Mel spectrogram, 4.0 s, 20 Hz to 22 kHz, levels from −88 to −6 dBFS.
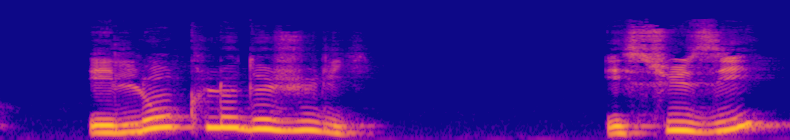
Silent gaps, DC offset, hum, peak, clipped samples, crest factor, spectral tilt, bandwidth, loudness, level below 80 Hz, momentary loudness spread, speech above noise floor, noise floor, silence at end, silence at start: none; under 0.1%; none; -12 dBFS; under 0.1%; 14 dB; -6 dB/octave; 12 kHz; -25 LUFS; -70 dBFS; 9 LU; 49 dB; -72 dBFS; 0.1 s; 0.45 s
